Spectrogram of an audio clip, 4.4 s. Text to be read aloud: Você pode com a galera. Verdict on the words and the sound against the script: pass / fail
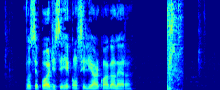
fail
